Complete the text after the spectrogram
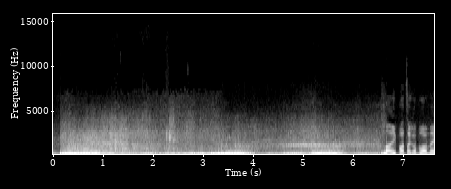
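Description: A car engine revs loudly as the tyres spin on snow.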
